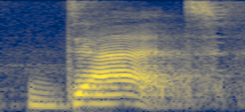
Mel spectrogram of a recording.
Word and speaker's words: debt: But he has to manage his debt. the total amount of money he owes. And notice that pronunciation. Did you notice the B was silent?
